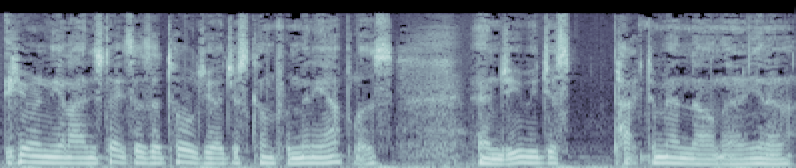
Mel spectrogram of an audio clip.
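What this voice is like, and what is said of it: Acquired English accent. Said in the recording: “you've picked up an English accent ... I had a southern accent before then”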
